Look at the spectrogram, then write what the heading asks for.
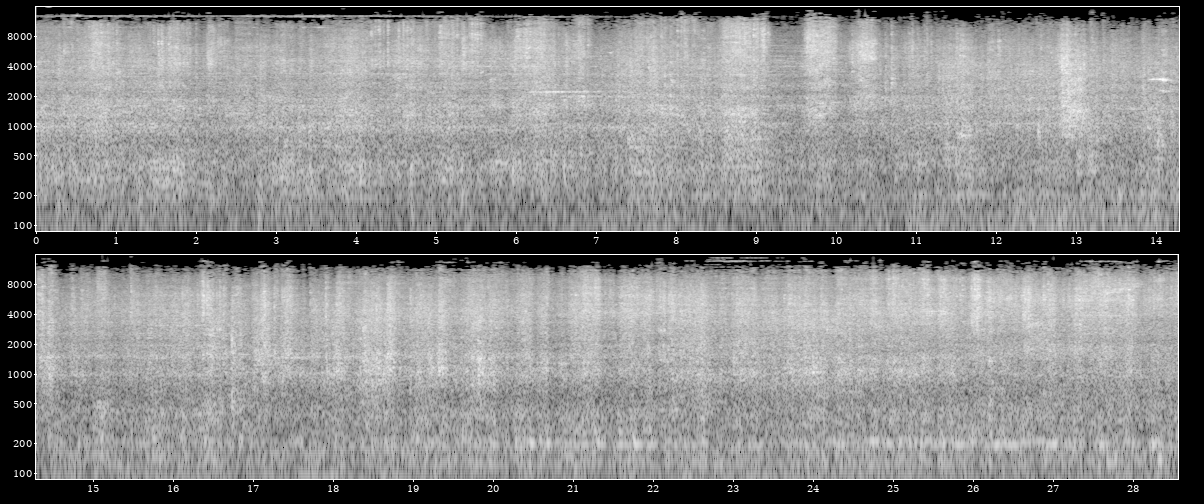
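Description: Freight cars of a passing manifest train rolling by close at trackside: tank cars, lumber flatcars and boxcars. The sound is a steady, loud rumble with the irregular clickety-clack of steel wheels over rail joints.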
